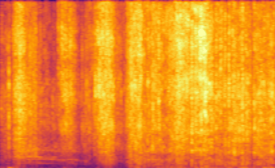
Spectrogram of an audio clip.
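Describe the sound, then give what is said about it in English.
Tearing and crinkling of tissue paper, a steady run of papery rips with brief pauses, fairly loud and dry, with no voices. “My favorite sound is tissue paper ripping.”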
